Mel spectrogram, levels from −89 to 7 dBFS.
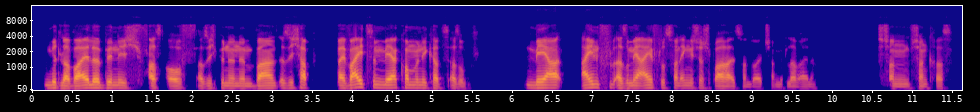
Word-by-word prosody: Mittlerweile 120 +1 +5
bin 115 0 -2
ich 115 -2 -5
fast 105 -1 -2
auf 100 0 -3
also 105 +1 -6
ich - - -12
bin 110 -1 -6
in 105 -1 -3
'nem 100 -1 -6
Bahn 110 +1 +4
also, 115 0 -9
ich 110 - -7
habe - - +2 0.3
bei 110 -1 +3
Weitem 135 -3 +4
mehr 125 0 +6
Kommunikation 120 -3 -4
also - - -7 0.7
mehr 120 0 +4 0.2
Einflu 140 0 0
also 110 0 0
mehr 110 0 +3
Einfluss 115 -1 -2
von 115 - -6
englischer 110 -1 -7
Sprache 100 -1 0
als 95 - -5
von 95 -2 -17
deutscher 85 - -12
mittlerweile. 90 0 -12 0.8
Schon 95 -2 -9
schon 95 0 -8
krass. - - -11
110 Hz, 175 wpm, -23 LUFS, 100-120 Hz, 0.8 s, mehr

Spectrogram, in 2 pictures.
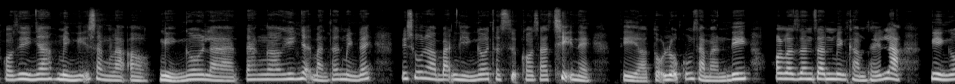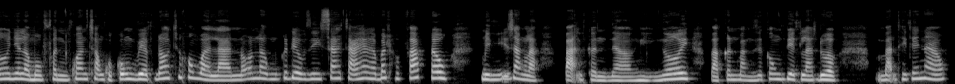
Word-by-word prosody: có 215 -1 -1
gì 240 +1 +4
nha. 245 +3 +3
Mình 220 -4 +5
nghĩ 210 +2 0
rằng 245 -4 -1
là, 190 - 0
ờ, 180 -1 -3
nghỉ 200 -4 +5
ngơi 220 +8 +2
là 180 -5 -1
đang, 230 0 -1
ơ, 230 0 +1
ghi 250 +1 +3
nhận 255 0 +1
bản 190 -3 -1
thân 230 +3 -1
mình 210 -4 +1
đấy. 240 +5 +1 0.3
Ví 270 - 0
dụ 295 +3 -2
như 290 - 0
là 255 -2 +1
bạn 225 0 0
nghỉ 210 -3 +2
ngơi 235 +5 +1
thật 230 -3 -5
sự 225 - -2
có 210 -1 -2
giá 215 +1 -2
trị 220 - 0
này, 190 -6 0 0.3
thì, 195 -4 +2
ờ, 155 -2 -2
tội - - 0
lỗi 220 - +5
cũng 255 +1 -2
giảm 200 -8 0
hẳn 175 +2 -1
đi. 255 +3 +5 0.3
Hoặc 265 - +3
là 255 -1 +4
dần 255 0 +2
dần 250 -1 +4
mình 240 -2 +3
cảm 205 -5 -1
thấy 200 +1 -1
là 250 -1 +4 0.3
nghỉ 255 -3 +5
ngơi 235 +4 +2
như 260 - +1
là 235 - +2
một 215 -1 0
phần 215 -2 -1
quan 250 +3 -1
trọng 245 -2 -3
của 210 - -5
công 245 +2 +2
việc 240 0 +3
đó, 270 +3 +1
chứ 320 - -5
không 300 -3 -1
phải 235 -4 +1
là 195 0 +1
nó 215 +5 -2
là 275 -1 -1
một 245 -1 -5
cái 285 - -4
điều 275 -3 +1
gì 250 +1 -2
sai 280 +3 -3
trái 240 -2 0
hay 280 +2 -1
là 260 - -1
bất 300 +3 -2
hợp 265 - -7
pháp 305 +2 +3
đâu. 290 0 +5 0.4
Mình 230 -2 +2
nghĩ 225 - -1
rằng 275 -5 0
là 190 -4 0 0.3
bạn 205 +1 +1
cần, 185 -3 -2
ờ, 180 -1 -1
nghỉ 185 -1 0
ngơi 240 +8 +3 0.2
và 185 - 0
cân 220 -1 -3
bằng 195 -3 -3
giữa 210 - -4
công 245 0 -2
việc 240 -2 0
là 205 -2 +1
được, 210 -2 +4 0.4
bạn 210 +2 -3
thấy 235 -1 -5
thế 265 - 0
nào? 250 -3 0
230 Hz, 310 wpm, -19 LUFS, 205-250 Hz, 0.4 s, Mình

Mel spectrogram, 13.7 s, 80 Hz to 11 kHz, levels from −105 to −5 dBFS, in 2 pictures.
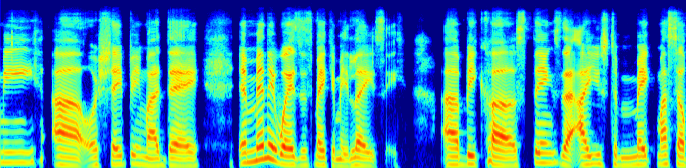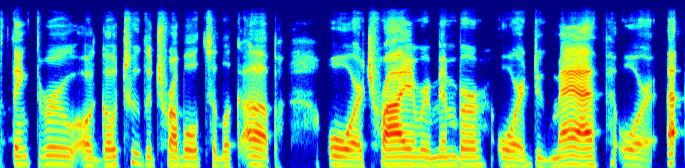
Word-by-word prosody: me, 195 +1 -3
uh, 150 -3 +3
or 145 - -5
shaping 160 +1 -3
my 130 -1 +1
day, 130 -1 +1 0.4
in 190 +3 0
many 250 +1 +5
ways, 155 -9 +3
it's 140 +3 -13
making 145 -2 -1
me 120 -2 -5
lazy. 135 -2 -4 0.4
Uh, 155 0 +3
because 145 -3 +1
things 190 0 -1
that - - +3
I 155 - +3
used 170 +2 -5
to 165 - -7
make 150 +3 -1
myself 160 -2 -1
think 160 0 -3
through 160 0 -5
or 135 - -4
go 145 +4 -4
to 185 +5 -6
the 150 -1 -9
trouble 145 0 -1
to - - -6
look 135 0 -9
up 155 -3 +2 0.5
or 150 -3 0
try 150 +1 +6
and 150 -1 +1
remember 150 +1 -4
or 140 -4 -3
do 140 -1 -13
math 155 +1 +7 0.2
or, 145 - -6
uh, - - +7
150 Hz, 180 wpm, -25 LUFS, 140-160 Hz, 0.5 s, math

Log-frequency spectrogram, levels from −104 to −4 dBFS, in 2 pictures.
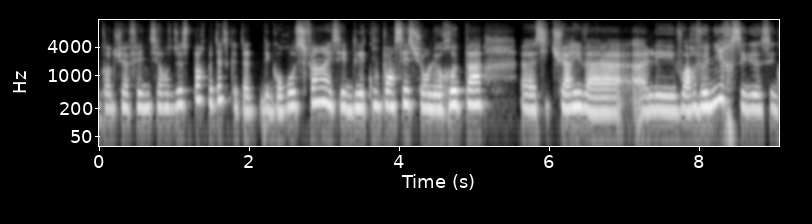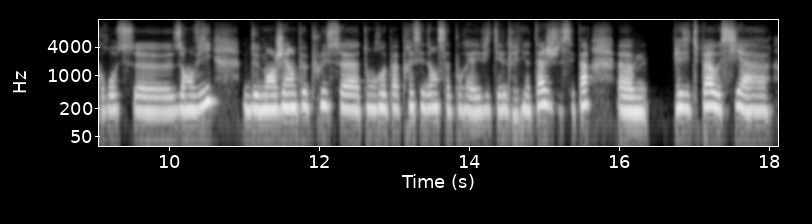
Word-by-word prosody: quand 205 -1 -6
tu 210 +2 -6
as 205 - -2
fait 210 +2 -4
une 210 0 -2
séance 210 -1 -5
de 240 +2 0
sport 305 +6 0
peut-être, 305 +3 -1
que 230 - -5
tu 205 -4 -6
as 180 - -1
des 195 - -5
grosses 205 +5 0
faim? 275 +1 +3
Essayer 225 -2 0
de 195 +2 -1
les 210 0 +4
compenser 230 +2 +2
sur 230 -4 -1
le 200 -1 +2
repas, 240 +3 +7 0.5
heu, 195 -1 0
si 210 +3 -8
tu 225 - -3
arrives 210 +1 +4
à 175 -1 +3
à - - -3
les 185 -1 -1
voir 185 +2 +2
venir 220 +9 +4
ces 220 -3 -1
g 195 0 -1
ces 200 +2 -8
grosses, 190 +1 -8
heu, 175 -1 -3
envies. 190 +9 +1 0.4
De 195 0 -1
manger 195 +2 +3
un 210 0 +2
peu 225 +1 -1
plus, 225 0 -6
heu, 200 -2 0
ton 200 0 -4
repas 205 0 -2
précédent, 210 0 -3
ça 205 -3 -6
pourrait 185 -2 -5
éviter 185 +1 -6
le 195 - -3
grignotage, 200 +7 -1
je 180 - -19
sais 195 - -10
pas. 235 +3 +3 0.4
Hem, 175 -2 +1 0.4
n'hésite 205 -2 -2
pas 225 0 +5
aussi 205 +3 -1
à 185 -1 -1
205 Hz, 195 wpm, -20 LUFS, 190-225 Hz, 0.5 s, repas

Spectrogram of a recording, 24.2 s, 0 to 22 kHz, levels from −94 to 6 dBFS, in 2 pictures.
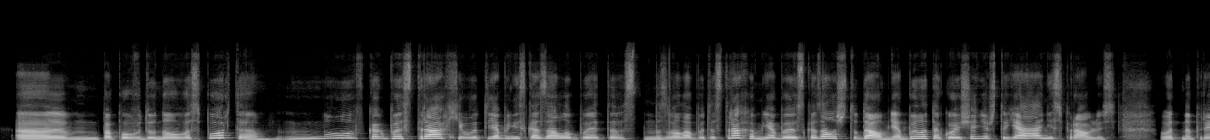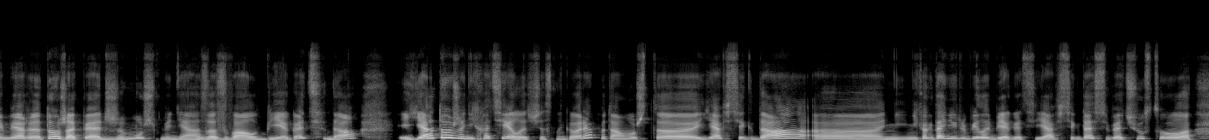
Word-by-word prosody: Э, 205 0 +5
м, 200 0 -3
по 215 0 +1
поводу 215 0 -1
нового 225 +1 +2
спорта. 265 - 0 0.3
Ну, 280 - -3
в 315 - -21
как 290 -3 0
бы 290 0 0
страхи, 290 0 +4
вот 245 +1 -4
я 255 -1 +3
бы 250 +1 -5
не 250 - -2
сказала 255 0 +2
бы, 235 +1 -2
это 230 -1 -2
с 225 +1 -11
назвала 215 +2 -1
бы 225 0 -5
это 240 +1 -5
страхом, 295 - +1
я 235 +2 +1
бы 240 +1 +5
сказала, 245 +6 +1
что 315 -5 -8
да, 240 -3 +7
у 190 - 0
меня 190 +2 -1
было 295 +7 +1
такое 235 -2 +1
ощущение, 270 +2 -5
что 255 -2 -8
я 250 +3 +4
не 240 0 -2
справлюсь. 210 -9 -2 0.4
Вот, 200 +2 -4
например, 220 0 0
то 290 +3 +3
же, 200 - +3
опять 190 -2 +1
же, 195 +2 -3
муж 230 +3 -4
меня 185 -2 -4
зазвал 185 -2 0
бегать, 165 - -4
да. 220 - -2 0.4
И 195 - -3
я 245 - +6
тоже 395 -4 +5
не 235 -5 -2
хотела, 250 - -1
честно 180 +2 -12
говоря, 205 - -1
потому 220 - -4
что 210 -3 +1
я 225 +3 0
всегда, 210 -3 -1
э, - - -5
ни 200 0 -3
никогда 225 +5 -1
не 260 -1 -3
любила 235 0 -1
бегать, 160 -5 -2
я 185 +3 -1
всегда 215 +3 -4
себя 210 -3 -4
чувствовала, 210 -5 -4
225 Hz, 170 wpm, -22 LUFS, 200-255 Hz, 0.4 s, да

